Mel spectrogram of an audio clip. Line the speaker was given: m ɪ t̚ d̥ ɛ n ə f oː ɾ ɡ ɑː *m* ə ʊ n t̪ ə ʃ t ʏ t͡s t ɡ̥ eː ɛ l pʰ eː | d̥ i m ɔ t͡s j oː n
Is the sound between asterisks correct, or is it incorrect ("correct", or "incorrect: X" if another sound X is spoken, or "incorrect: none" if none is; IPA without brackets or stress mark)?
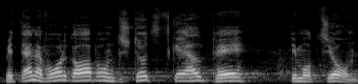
incorrect: b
